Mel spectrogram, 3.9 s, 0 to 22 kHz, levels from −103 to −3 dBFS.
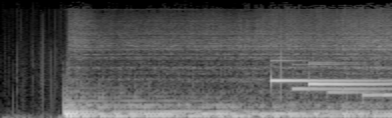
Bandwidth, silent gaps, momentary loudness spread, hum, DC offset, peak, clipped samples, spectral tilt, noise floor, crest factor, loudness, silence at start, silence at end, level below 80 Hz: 17.5 kHz; none; 7 LU; none; under 0.1%; -12 dBFS; under 0.1%; -6 dB/octave; -57 dBFS; 16 dB; -28 LUFS; 0.55 s; 0 s; -36 dBFS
